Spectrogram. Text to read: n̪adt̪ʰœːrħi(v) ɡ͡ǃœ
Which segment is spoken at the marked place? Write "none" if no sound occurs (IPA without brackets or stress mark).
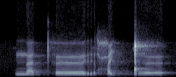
b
